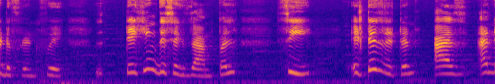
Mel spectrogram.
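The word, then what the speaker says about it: С: is similar as well it looks like an English C but is pronounced as s s and it is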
